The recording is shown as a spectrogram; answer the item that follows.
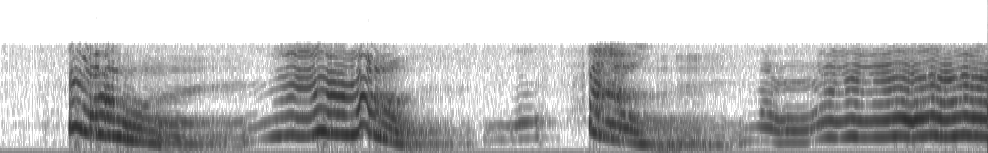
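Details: Alaskan Malamute in a funny pet compilation giving two bursts of yodelling, whining howls that slide down then rise in wavering tones, with a person's voice nearby.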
